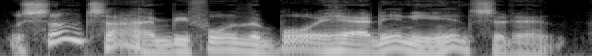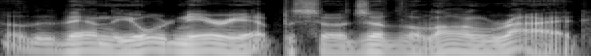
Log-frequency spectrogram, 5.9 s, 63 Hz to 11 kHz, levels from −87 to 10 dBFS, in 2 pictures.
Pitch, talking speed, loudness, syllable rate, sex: 105 Hz, 195 wpm, -18 LUFS, 5.4 syllables/s, male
